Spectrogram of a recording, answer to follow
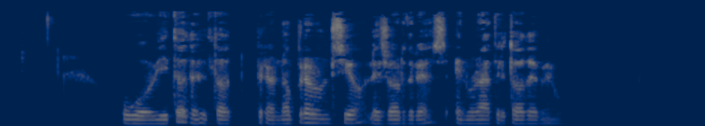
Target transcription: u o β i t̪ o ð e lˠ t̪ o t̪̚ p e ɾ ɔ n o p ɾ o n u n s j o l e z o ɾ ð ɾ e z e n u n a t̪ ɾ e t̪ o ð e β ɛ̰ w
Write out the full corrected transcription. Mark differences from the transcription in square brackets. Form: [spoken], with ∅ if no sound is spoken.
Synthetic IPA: u o β i t̪ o ð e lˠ t̪ o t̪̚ p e ɾ ɔ n o p ɾ o n u n s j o l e z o ɾ ð ɾ e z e n u n a t̪ ɾ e t̪ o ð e β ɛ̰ w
